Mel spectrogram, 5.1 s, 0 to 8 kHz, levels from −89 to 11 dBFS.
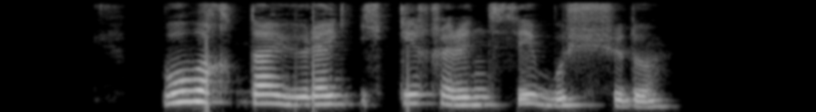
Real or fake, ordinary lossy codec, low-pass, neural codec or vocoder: real; MP3, 64 kbps; 7.2 kHz; none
